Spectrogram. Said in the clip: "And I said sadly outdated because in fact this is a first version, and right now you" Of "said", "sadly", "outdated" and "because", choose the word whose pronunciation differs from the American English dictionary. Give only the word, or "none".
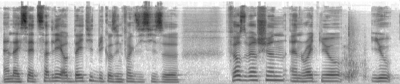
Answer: none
